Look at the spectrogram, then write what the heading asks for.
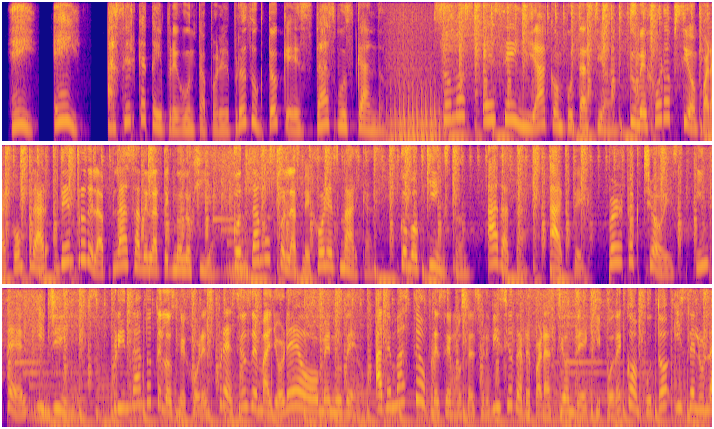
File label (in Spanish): perifoneo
